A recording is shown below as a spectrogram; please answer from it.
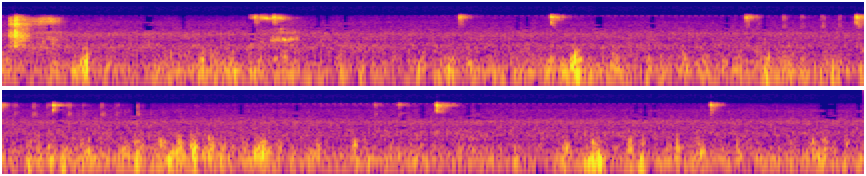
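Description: Computer keyboard typing: irregular clicks and soft taps of keys, some sharp and some dull.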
